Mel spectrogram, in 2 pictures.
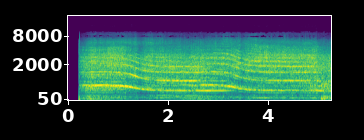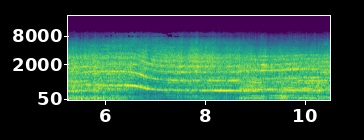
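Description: Formula 1 cars' 2.4-litre V8 engines running at very high revs on track. The high-pitched engine note drops in pitch several times, about every two seconds.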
